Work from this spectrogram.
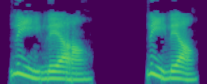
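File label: "li4 liang4", Mandarin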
